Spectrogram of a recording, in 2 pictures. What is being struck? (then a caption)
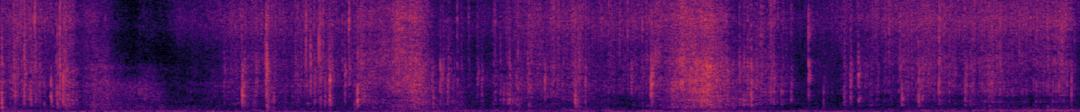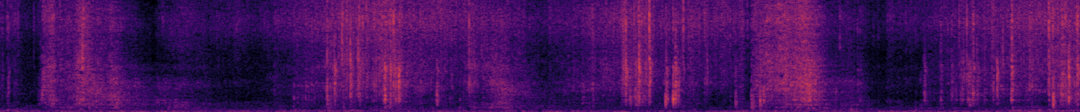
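Sand in a plastic tub. Fingertips and palms of both hands press, scratch and rub across loose, dry, dark sand or soil filling a large teal plastic tub, with no chunks being broken. The result is a steady, gritty crunching and rustling with bright, grainy crackle that swells in repeated bursts over a soft low rumble.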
